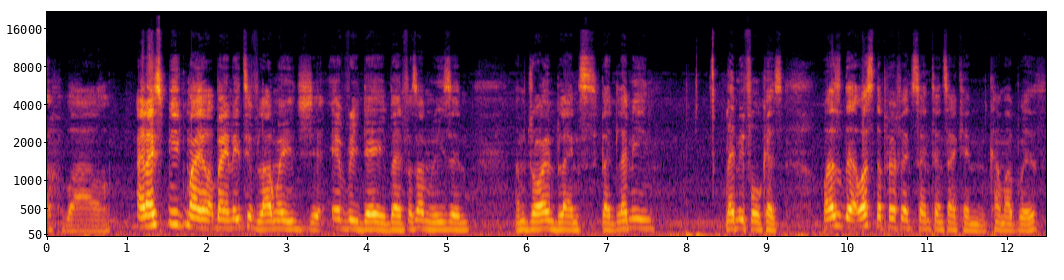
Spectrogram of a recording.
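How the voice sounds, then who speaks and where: A man with a Botswana accent speaks fairly slowly at a fairly high pitch, with ordinary pitch variation. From South Africa, Pretoria. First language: Setswana. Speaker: streamer. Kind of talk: live stream watch-along chat. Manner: halting.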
